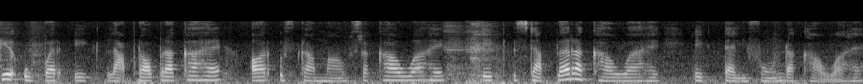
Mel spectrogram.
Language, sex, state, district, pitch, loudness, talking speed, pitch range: Hindi, female, Bihar, Bhagalpur, 175 Hz, -19 LUFS, 155 wpm, 160-190 Hz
